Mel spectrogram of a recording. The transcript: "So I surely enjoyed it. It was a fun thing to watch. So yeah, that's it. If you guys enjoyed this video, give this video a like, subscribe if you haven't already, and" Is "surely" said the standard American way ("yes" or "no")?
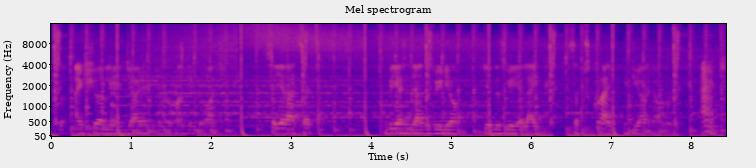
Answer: yes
